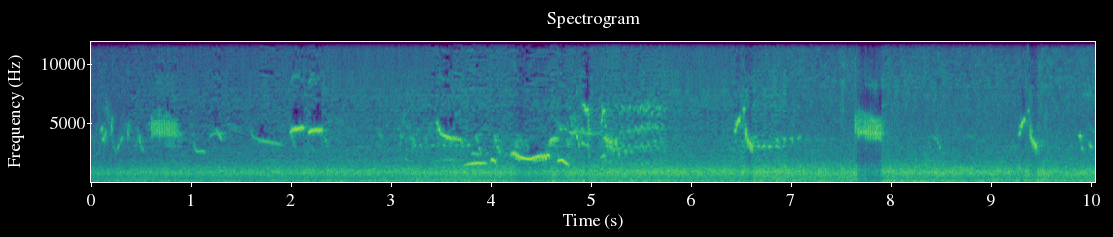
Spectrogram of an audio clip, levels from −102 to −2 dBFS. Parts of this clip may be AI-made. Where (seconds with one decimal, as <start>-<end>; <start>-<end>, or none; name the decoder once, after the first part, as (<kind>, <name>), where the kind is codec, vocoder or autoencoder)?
0.0-1.0 (vocoder, Vocos); 1.6-4.5; 5.1-10.0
